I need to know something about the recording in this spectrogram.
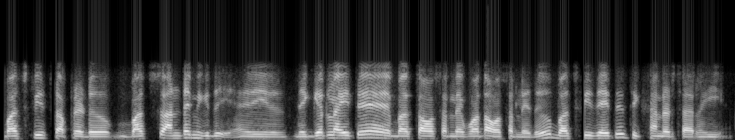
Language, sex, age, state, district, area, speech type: Telugu, male, 18-30, Andhra Pradesh, Srikakulam, rural, conversation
